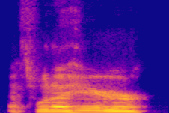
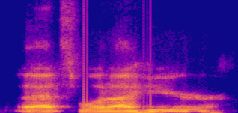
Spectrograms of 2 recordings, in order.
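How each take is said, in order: First: Said in the usual way. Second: That's what I hear drawn out slowly; slow repeat. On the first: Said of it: "repeated line". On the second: Shown as a demonstration. Repeating the joke slowly for the viewers. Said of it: "repeated line, slowed".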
